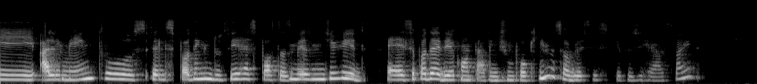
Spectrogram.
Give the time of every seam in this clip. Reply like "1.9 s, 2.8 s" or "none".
1.5 s, 2.9 s, 3.8 s, 4.9 s

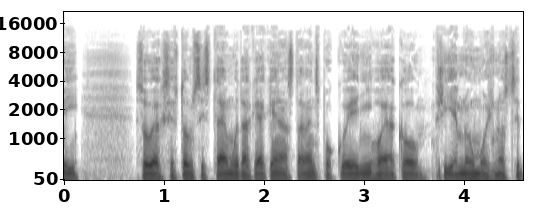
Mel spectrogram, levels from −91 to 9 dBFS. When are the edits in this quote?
3.1 s

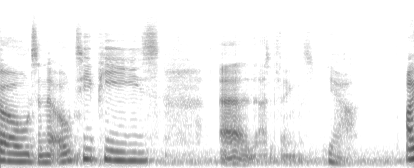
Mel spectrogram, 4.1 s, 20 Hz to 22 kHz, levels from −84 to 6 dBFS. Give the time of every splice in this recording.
2.6 s

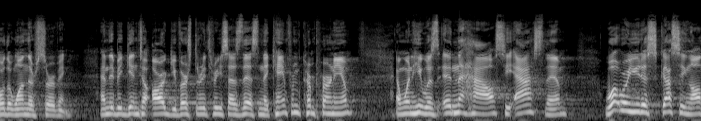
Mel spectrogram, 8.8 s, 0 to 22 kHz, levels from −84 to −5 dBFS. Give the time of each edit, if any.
none

